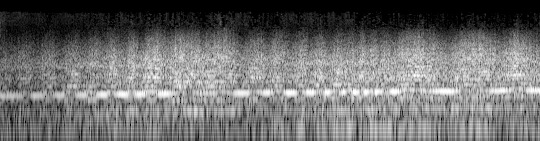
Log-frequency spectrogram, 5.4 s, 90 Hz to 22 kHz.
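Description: Heavy B-17 bomber engines drone loudly and steadily throughout, in a bomber formation under attack by German planes during aerial combat; a thick continuous roar with a faint humming pitch running through it and no voices.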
